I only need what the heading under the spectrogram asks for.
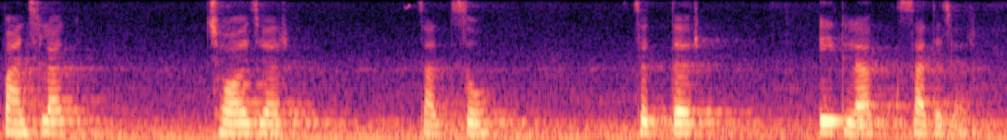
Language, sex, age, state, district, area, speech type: Gujarati, female, 18-30, Gujarat, Surat, rural, spontaneous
